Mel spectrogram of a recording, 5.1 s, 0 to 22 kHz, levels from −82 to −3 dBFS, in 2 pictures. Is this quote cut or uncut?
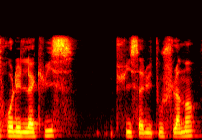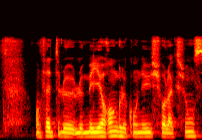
uncut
